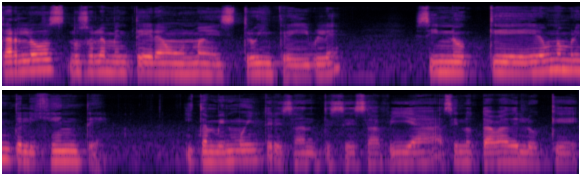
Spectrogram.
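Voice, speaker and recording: A woman speaks at a very slow pace with a very deep, low pitch and fairly even intonation. Audible room echo can be heard. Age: 30s. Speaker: photographer. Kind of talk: solo podcast monologue. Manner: hesitant, many fillers.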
